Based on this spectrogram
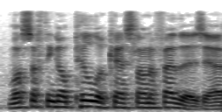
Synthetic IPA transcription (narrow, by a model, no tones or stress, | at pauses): wɛlˠsəfθɪ̃ŋɡoʊpʰɪlˠəkʰɜˑsləʊ̃nəfɛðəzjɛ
